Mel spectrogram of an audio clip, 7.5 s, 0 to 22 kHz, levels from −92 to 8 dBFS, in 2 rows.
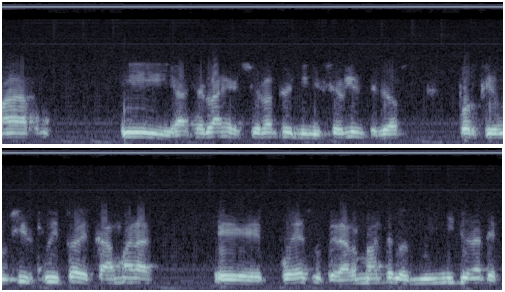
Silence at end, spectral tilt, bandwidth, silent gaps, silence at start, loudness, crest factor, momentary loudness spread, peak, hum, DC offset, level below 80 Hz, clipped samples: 0 s; -7 dB/octave; over 20 kHz; none; 0 s; -19 LUFS; 14 dB; 6 LU; -6 dBFS; none; under 0.1%; -58 dBFS; under 0.1%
